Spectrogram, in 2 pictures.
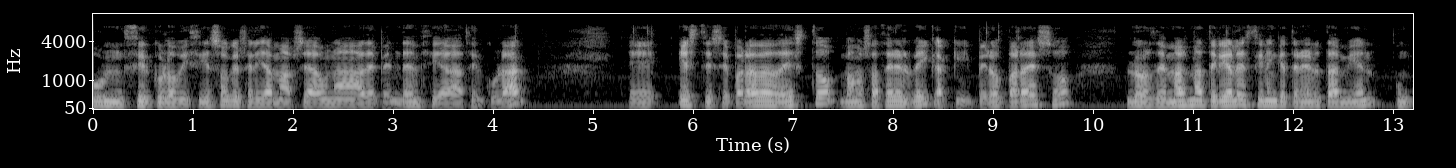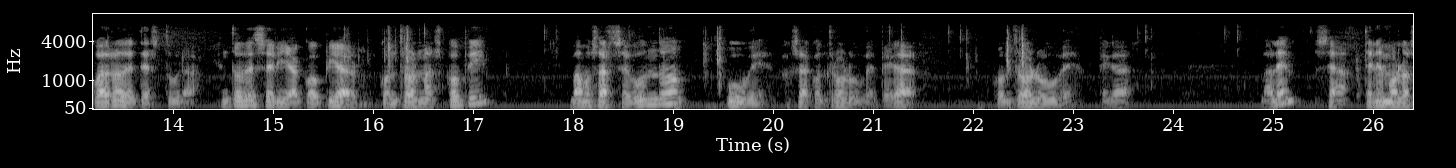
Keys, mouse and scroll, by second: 3.9-9.1 drag, 5.0 middle click, 5.0 right click, 7.3-9.1 middle drag, 7.3-16.6 right drag, 16.1 ctrl+c, 16.6-17.8 drag, 18.0 right click, 19.5 ctrl+v, 20.1-21.4 drag, 22.0-23.7 drag, 24.6-26.4 drag.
